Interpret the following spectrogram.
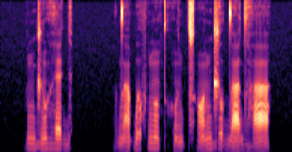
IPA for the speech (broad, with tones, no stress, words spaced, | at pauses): nd͡ʒũ˦ɦɛ˦ɡ | d̪ã˩˥ɓɤ˩˥fn̪ũ˥˨t̪ʰũ˩˧d t͡sʼɔ̃˩˥nd͡ʒo˦d̪a˩˥ dʱa˩˧˩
